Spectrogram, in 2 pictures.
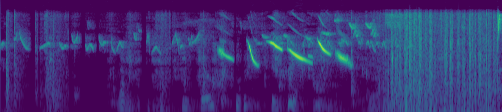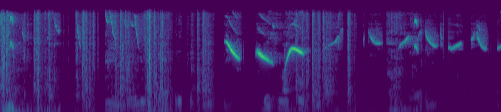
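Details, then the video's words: Green-winged saltator, worked up and singing hard: loud slurred whistles falling in pitch, delivered in a quick run of three or four notes, repeated a few seconds later, with a burst of fluttering wing noise between and faint chirps throughout. "esquentando trinca ferro, ficou louco"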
